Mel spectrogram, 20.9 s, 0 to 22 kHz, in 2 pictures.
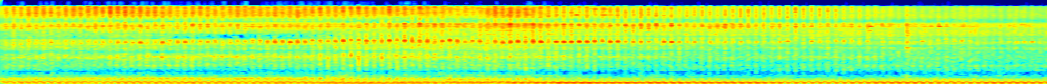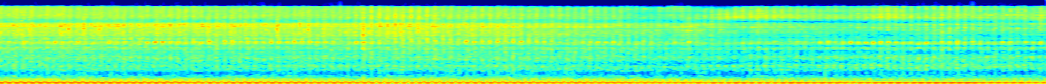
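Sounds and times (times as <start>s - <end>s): tractor engine running: 0.0s - 20.9s.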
